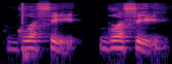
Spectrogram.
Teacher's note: I'm using that schwa sound, that short, quick sound in there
